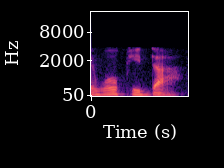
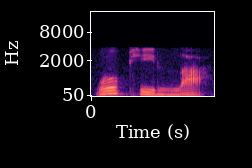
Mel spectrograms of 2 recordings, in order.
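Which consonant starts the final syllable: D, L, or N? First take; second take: D; L. First: The final syllable begins with a d sound. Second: The final syllable begins with an l sound. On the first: This is the Dakota dialect form. "Dakota people say Wopida" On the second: This is the Lakota dialect form. "In Lakota, we have this expression"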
